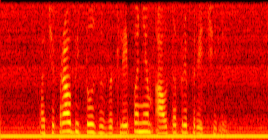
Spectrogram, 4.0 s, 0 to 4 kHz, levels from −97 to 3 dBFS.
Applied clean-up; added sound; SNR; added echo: none; Mechanical fan; 0 dB; none.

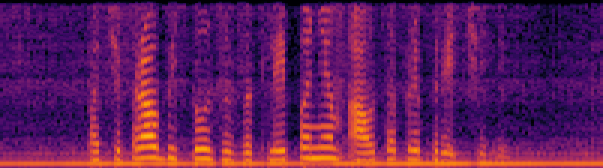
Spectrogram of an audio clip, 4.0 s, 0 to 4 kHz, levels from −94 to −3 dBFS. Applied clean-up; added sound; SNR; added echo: neural mask model RNNoise.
